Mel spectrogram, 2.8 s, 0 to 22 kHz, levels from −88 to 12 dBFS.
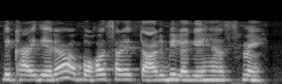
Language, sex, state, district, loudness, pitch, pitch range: Hindi, female, Bihar, Vaishali, -13 LUFS, 220 Hz, 210-235 Hz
